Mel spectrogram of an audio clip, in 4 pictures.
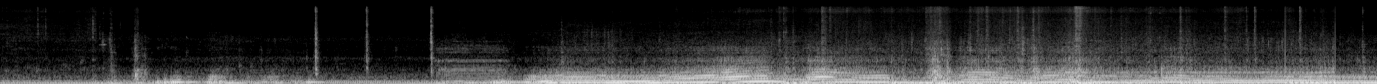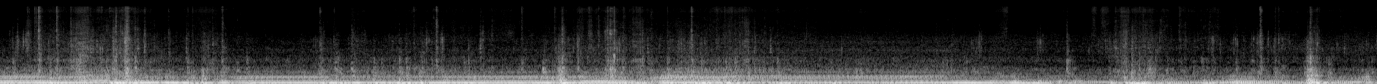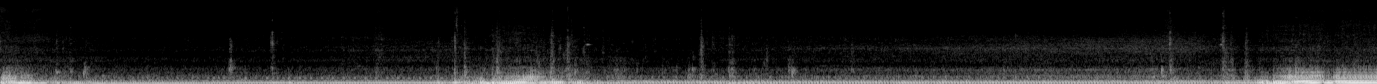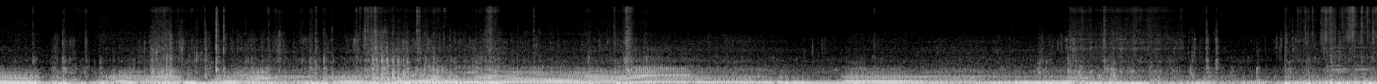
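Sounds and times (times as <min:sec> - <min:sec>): engine revving: 0:04.3 - 0:24.0, 0:36.6 - 0:52.9.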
